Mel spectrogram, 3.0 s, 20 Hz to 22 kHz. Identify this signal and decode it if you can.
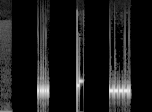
Morse code, heard as a keyed tone, about 50 wpm, 700 Hz. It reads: 5 9
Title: Single Letter-Number - Rapid-Fire 50wpm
